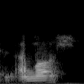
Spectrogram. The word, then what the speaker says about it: Amos: No, I say it in the Israeli way. Amos.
